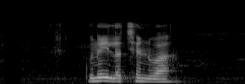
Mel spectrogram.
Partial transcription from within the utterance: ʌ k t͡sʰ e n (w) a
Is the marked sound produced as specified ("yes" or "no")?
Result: yes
